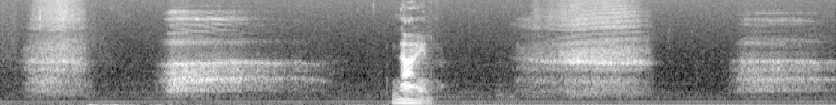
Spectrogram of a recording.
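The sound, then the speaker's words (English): Slow, deep breaths drawn and released during a stress-calming exercise, several long airy whooshes with a sharp sniff in the middle, over a faint steady hum. “in between each one of these numbers, take a big deep breath”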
